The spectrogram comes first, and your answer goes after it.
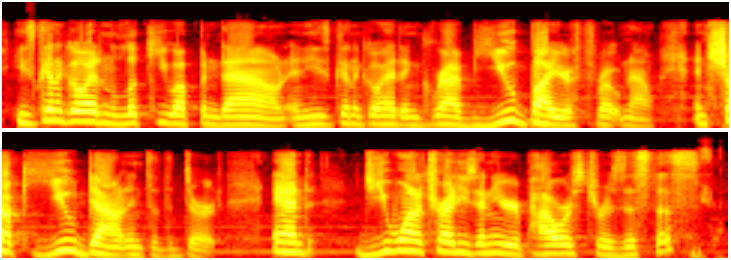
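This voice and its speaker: A man running a tabletop game as game master, narrating in a casual, halting, conversational way. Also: on the high side, pushed and bright, no echo, muffled recording.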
